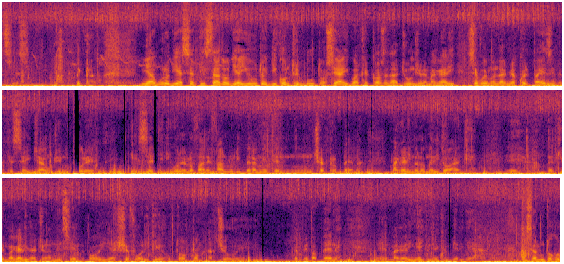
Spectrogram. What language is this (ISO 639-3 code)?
ita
